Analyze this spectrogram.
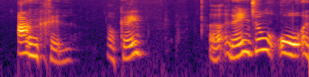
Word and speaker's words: ángel: Again, it ends with a syllable, and we would say, normally, you would expect the Spanish to say ángel, angel, and yet it's ángel, okay?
